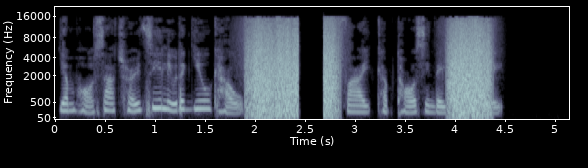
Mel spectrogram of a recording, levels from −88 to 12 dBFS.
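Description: Just after "資料的要", from 1.68 to 3.07 s, a wireless microphone noise hit disturbs the speech. The FM radio link fades as reflected signals cancel, and the receiver's noise swells into a hiss of static. A second hit follows "妥善" from 3.77 to 4.50 s.

Inside the first hit, from 2.43 to 2.68 s, a rebuffering stall cuts the audio to silence. The player ran out of downloaded data and waited for more. Playback then resumes exactly where it stopped, adding about 0.25 s without losing anything.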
